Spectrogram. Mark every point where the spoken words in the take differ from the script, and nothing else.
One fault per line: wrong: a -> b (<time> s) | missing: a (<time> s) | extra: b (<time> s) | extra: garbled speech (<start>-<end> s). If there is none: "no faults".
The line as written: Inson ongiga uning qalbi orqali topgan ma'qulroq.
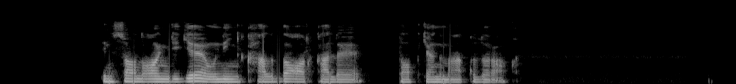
no faults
